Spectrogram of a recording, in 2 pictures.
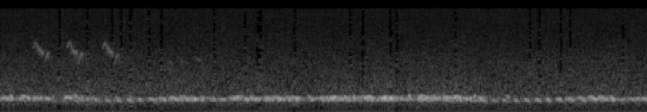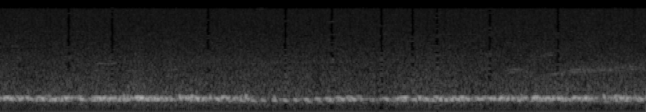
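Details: Black grouse from Central Russia giving a continuous low bubbling, cooing murmur that rises and falls without pause for the full length, with a few faint high chirps from another bird near the start.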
